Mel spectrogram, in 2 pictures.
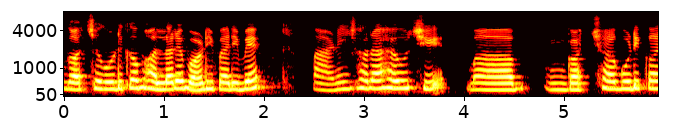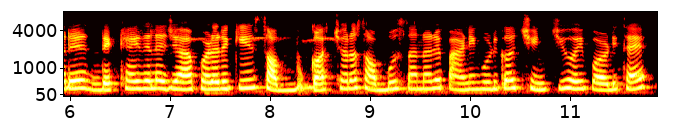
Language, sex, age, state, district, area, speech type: Odia, female, 18-30, Odisha, Cuttack, urban, spontaneous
